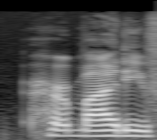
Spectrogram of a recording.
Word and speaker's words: Hermione: Hermione from Harry Potter was one, because it's spelled H-E-R-M-O-I-N-E. – Yeah. – I definitely wasn't saying Hermione when I was reading Harry Potter.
